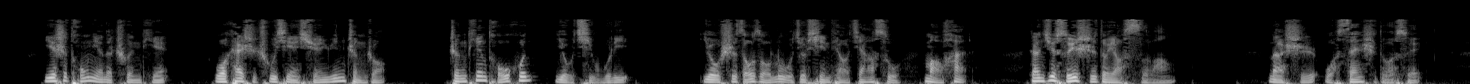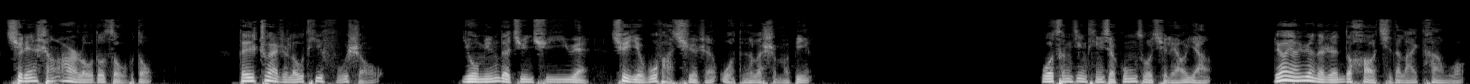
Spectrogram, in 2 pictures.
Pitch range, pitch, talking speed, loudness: 95-130 Hz, 105 Hz, 220 characters per minute, -20 LUFS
